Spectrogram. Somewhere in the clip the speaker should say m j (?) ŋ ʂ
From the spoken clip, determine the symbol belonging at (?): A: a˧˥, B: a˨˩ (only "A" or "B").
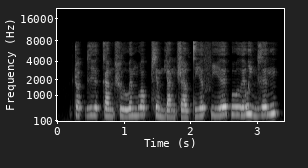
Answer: B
